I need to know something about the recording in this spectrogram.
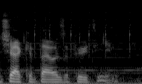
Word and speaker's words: poutine: Although some people would say I'm saying it wrong. Putin. No, I hate that. I'm not French.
